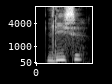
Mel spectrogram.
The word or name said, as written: lidse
